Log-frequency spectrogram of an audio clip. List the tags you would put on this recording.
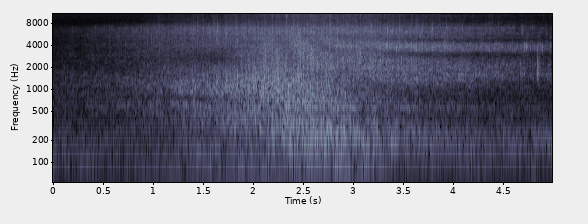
Sound effects > Vehicles
automobile
car
vehicle

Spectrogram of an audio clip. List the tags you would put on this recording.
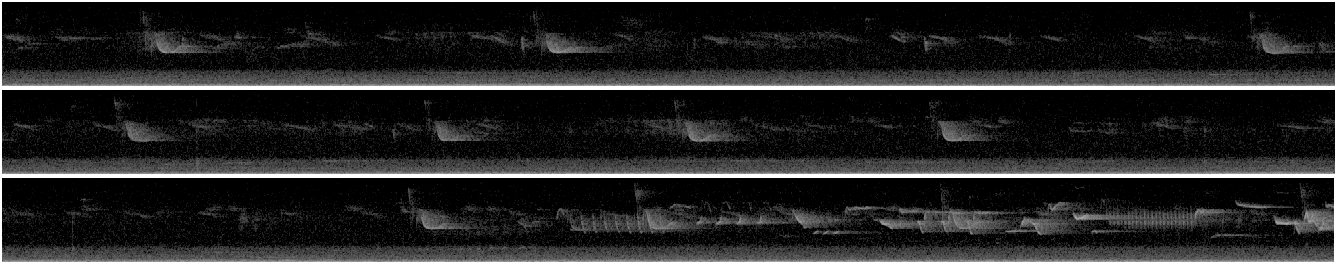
Soundscapes > Nature
alice-holt-forest
data-to-sound
field-recording
modified-soundscape
natural-soundscape
nature
phenological-recording
soundscape
weather-data

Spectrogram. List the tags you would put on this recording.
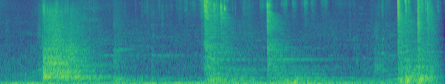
Sound effects > Objects / House appliances
waste
Machine
Junkyard
Clang
Foley
dumpster
Percussion
Environment
SFX
trash
Bang
Perc
Ambience
Smash
Clank
Robotic
Metallic
scrape
FX
Dump
rattle
Metal
dumping
Robot
garbage
Junk
Atmosphere
Bash
rubbish
tube

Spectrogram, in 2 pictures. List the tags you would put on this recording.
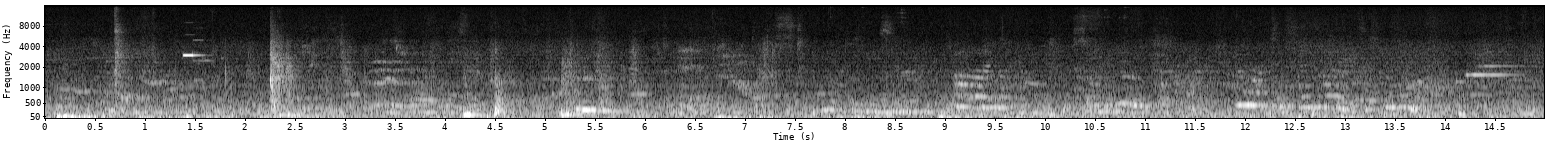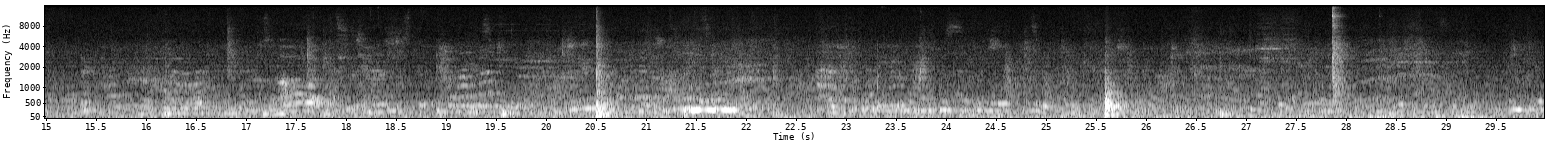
Soundscapes > Indoors
field-recording
library
interior
ambience
lichfield

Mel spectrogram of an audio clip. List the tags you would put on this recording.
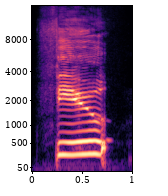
Speech > Solo speech
SM57
pheeww
Tascam
VA
Mono
phew
Surfer
August
Single-mic-mono
English-language
RAW
Male
mid-20s
A2WS
In-vehicle
20s
oneshot
Cardioid
2025
Dude
Voice-acting
Adult
FR-AV2
France
one-shot

